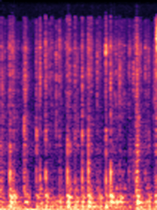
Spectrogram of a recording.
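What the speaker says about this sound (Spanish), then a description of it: "vamos a ver de paso cómo rechaza el ruido mientras estamos escribiendo en un teclado" Quiet, rapid keystrokes on a computer keyboard tap out a steady irregular clatter, faint and close, with no voice over it.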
